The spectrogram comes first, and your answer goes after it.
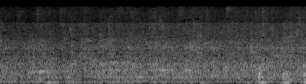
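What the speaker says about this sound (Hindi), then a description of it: "तो फिर मैं इसमें पानी भर लूँगी।" Water runs steadily into a container being filled for washing mangoes, a continuous splashing gush from a tap that holds evenly throughout.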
